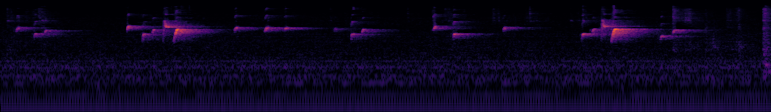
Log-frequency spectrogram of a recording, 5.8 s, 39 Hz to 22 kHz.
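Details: European goldfinch champion from 2014 in clean copia song, softer and more distant: a steady series of short twittering phrases of paired falling notes, about one per second, with faint clicks in the background.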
